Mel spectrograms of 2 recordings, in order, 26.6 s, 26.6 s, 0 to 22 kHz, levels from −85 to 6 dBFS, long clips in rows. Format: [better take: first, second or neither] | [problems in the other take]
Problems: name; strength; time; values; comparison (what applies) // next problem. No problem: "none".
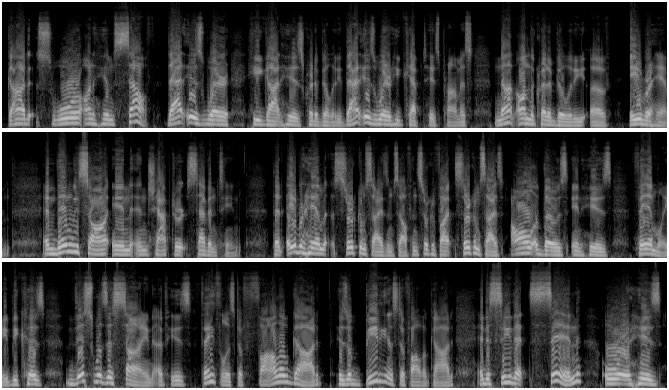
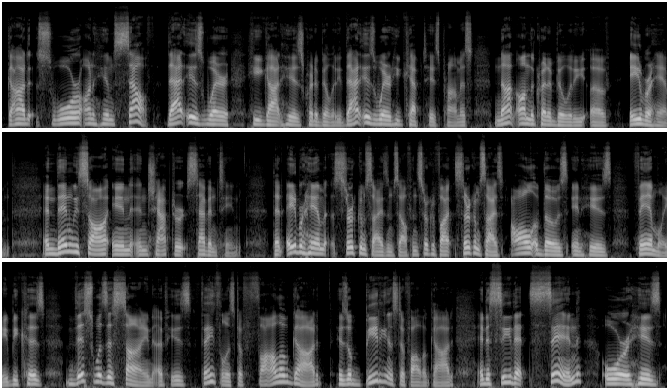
second | distortion; slight; 7% of the sound clipped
